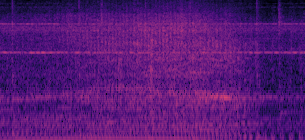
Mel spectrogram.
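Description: Motor scooter's engine revved hard for nearly two seconds as the scooter lurches forward, falling off just before the end.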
